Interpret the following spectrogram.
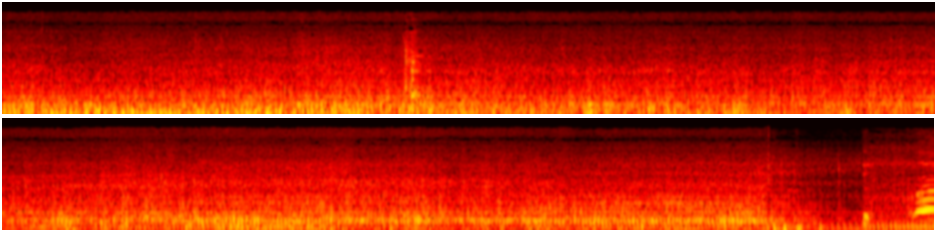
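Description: Continuous rumble of a moving vehicle heard from on board along a rough dirt road: engine and road noise that rises and falls unevenly. One sharp click about four seconds in.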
